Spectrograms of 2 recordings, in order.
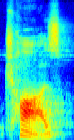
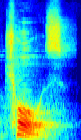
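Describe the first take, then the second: First: The vowel is an open ah with no R. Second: The vowel is a rounded oh with no R. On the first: "Some students mispronounce that word by saying chaws" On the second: "or chose"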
